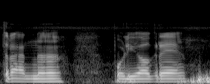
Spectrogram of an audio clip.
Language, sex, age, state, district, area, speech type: Kannada, male, 45-60, Karnataka, Chikkaballapur, rural, spontaneous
